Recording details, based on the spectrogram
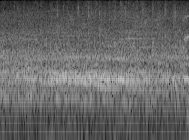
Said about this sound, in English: Listen to the round of applause coming from the Hastings student section.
